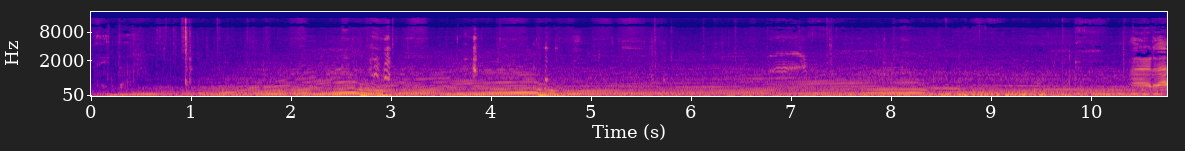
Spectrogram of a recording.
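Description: A 4x4 single-cab pickup truck engine revs hard as it accelerates, its rising and falling pitch sweeping through several gear pulls, loud and close, with a voice briefly audible under the engine.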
